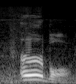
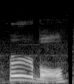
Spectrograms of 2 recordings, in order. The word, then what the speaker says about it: herb: Yeah, herbal, not herbal. Watch it, Fluff. Herbal. Not It's herbal. herb. The H is silent, just like in tsunami.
